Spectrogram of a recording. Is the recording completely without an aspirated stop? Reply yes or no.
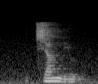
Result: yes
